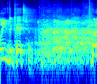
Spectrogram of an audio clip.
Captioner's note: audience laughing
